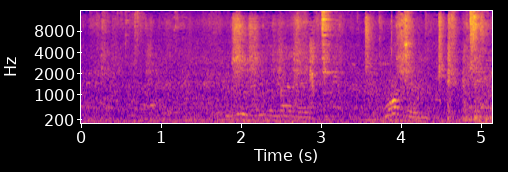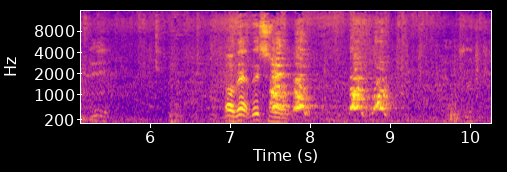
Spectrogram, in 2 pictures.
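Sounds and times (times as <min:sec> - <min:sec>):
speech: 0:03.8 - 0:05.6, 0:06.9 - 0:08.0
dog barking: 0:07.5 - 0:09.2.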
